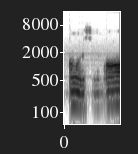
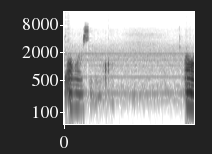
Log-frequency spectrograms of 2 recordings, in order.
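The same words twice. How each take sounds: First: Said in the usual way. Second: Drawn-out high plea. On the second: Retold or imitated. Eager pitch to insurers.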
